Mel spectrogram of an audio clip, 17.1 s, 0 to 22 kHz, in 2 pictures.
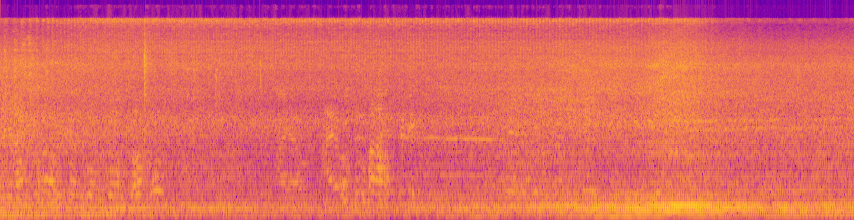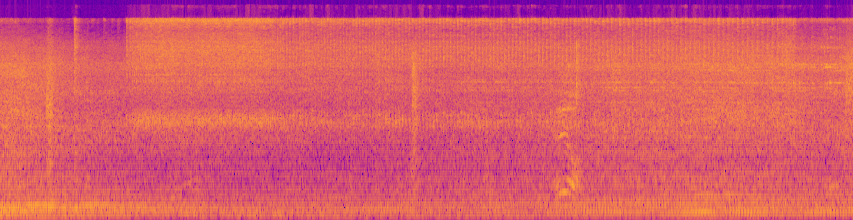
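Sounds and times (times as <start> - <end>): vehicle engine passing by: 3.3 - 11.4.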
